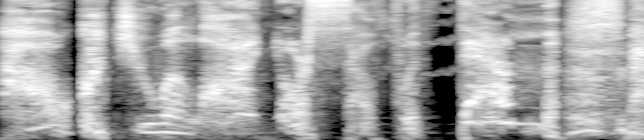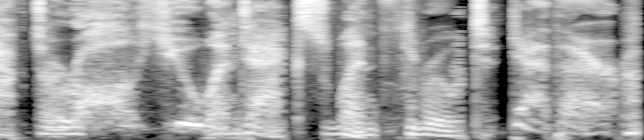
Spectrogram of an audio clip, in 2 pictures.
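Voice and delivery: very high, whispery rage; hoarse fury. Acted. Fafnir accuses Zero of betraying X, furious and whispered. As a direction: spit the betrayal out.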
